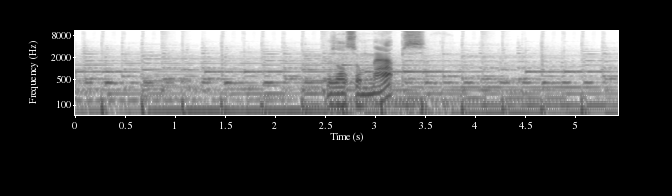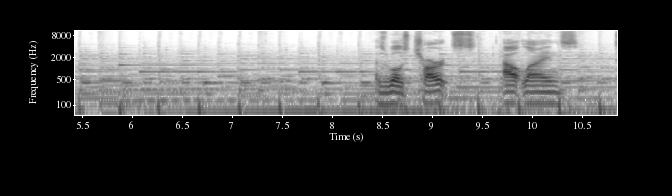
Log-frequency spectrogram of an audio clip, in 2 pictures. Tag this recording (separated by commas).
Speech, Music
